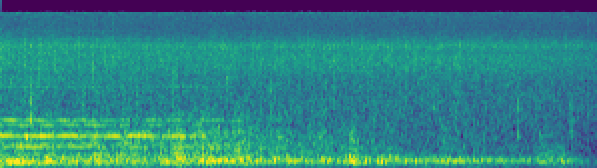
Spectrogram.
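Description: The song's last notes ring out and die away in the first second or so, over a low, crackling noise that fades steadily away.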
